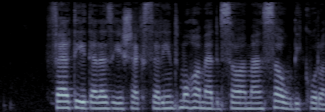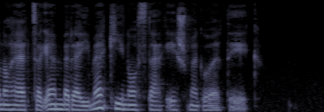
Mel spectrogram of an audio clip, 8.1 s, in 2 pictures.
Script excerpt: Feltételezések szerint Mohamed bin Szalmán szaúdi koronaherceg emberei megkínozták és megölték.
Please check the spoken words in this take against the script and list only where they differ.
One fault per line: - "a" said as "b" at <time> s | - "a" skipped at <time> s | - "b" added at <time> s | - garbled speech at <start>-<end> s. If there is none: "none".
- "bin" skipped at 2.7 s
